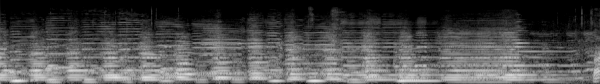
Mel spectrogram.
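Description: A Slovak folk band playing a lively regional tune on fiddles and a heligonka (diatonic button accordion) over a stepping bass line. The tune ends a little after five seconds in.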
